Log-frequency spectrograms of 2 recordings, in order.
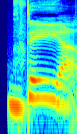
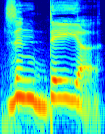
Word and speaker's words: Zendaya: But in English, if we look in the transcription, we clearly see schwa sound zen, zen. Zendaya, like what a good day, Zendaya, Zendaya, Zendaya, not Zendaya, Zendaya, good day, Zendaya, have a good day, Zendaya, eh.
